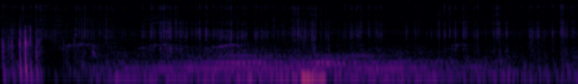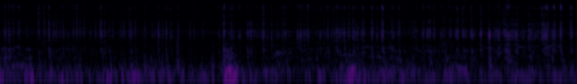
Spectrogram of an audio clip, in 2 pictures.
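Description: Long decorated acrylic nails tap and scratch across the flap of a small gold clutch purse covered in rows of plastic faux pearls and gold beads, resting flat on a grey couch. Dense, quick clicks and crackly scrapes run throughout over a low rumbling hum, swelling slightly in the first few seconds and staying soft to the end.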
